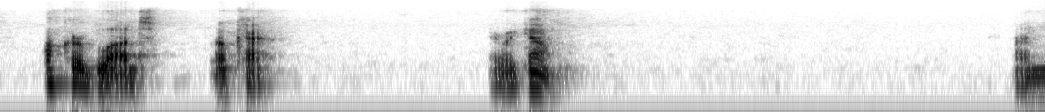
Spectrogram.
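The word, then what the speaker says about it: Åkerblad: Oh, A with a circle on top is pronounced like O in rock. Ockerblad.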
